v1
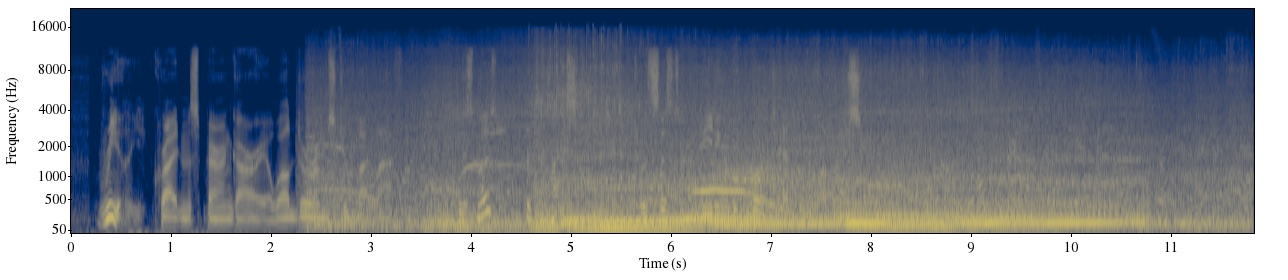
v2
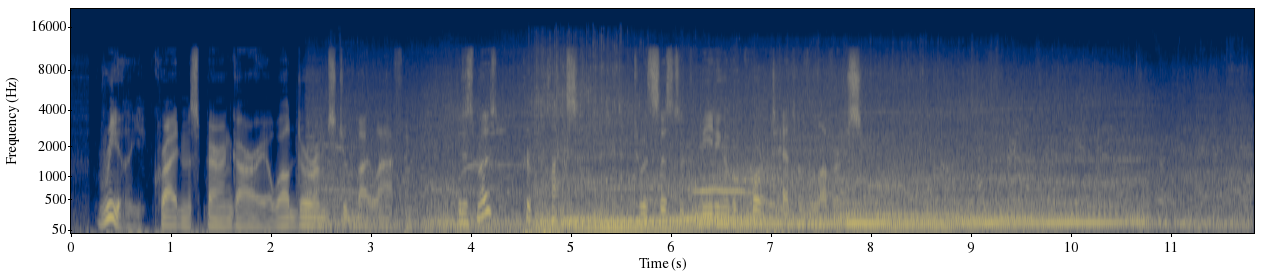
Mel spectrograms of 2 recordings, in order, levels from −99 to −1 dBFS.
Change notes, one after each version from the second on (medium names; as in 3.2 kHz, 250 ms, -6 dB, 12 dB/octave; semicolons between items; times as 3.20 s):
speech: add resonant low shelf 130 Hz +7.5 dB, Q 3; background -7.5 dB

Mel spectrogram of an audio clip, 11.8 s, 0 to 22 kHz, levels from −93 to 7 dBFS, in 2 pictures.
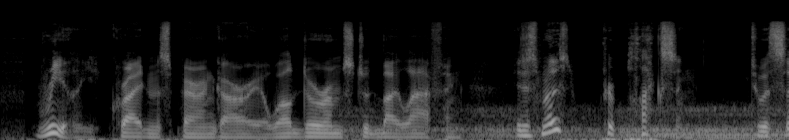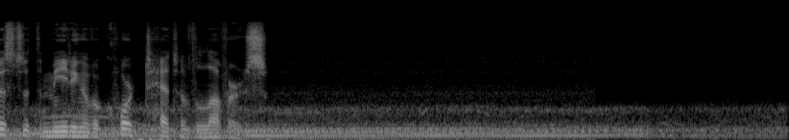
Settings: background: add cascade formant filter u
